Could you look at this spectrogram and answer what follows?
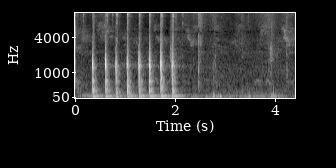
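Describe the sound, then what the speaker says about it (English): Knuckles rap on a house's front door in a quick run of about eight sharp, evenly spaced knocks, loud and close, followed by a few fainter scattered taps and shuffling. "I want to go knock on the door,"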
